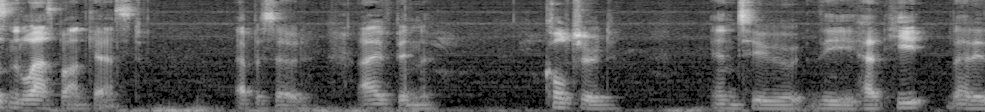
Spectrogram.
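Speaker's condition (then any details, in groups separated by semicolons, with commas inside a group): No condition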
